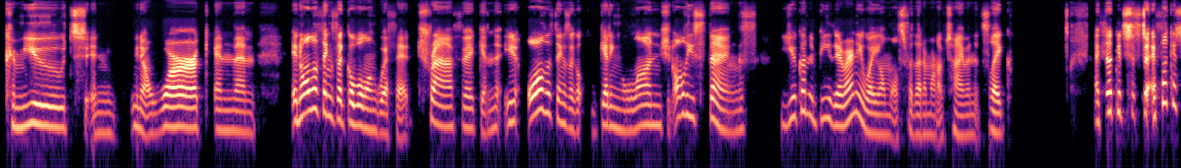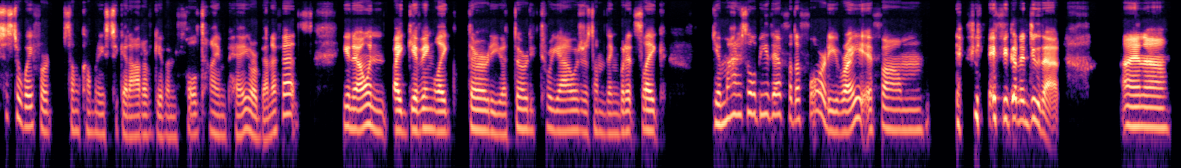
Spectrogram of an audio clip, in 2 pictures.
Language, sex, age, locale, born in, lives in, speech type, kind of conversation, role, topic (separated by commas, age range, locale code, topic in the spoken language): English, female, 45-49, en-US, United States, United States, conversation, advice, advisor, How can I cope with uncertainty about my future?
